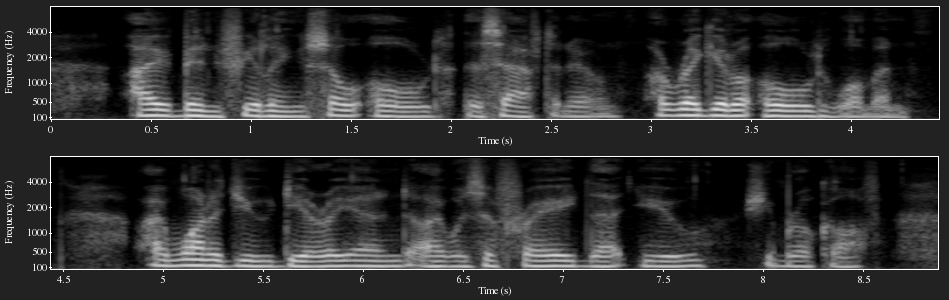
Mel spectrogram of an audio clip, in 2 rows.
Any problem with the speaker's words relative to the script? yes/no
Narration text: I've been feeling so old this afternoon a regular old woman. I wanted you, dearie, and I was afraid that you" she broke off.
no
